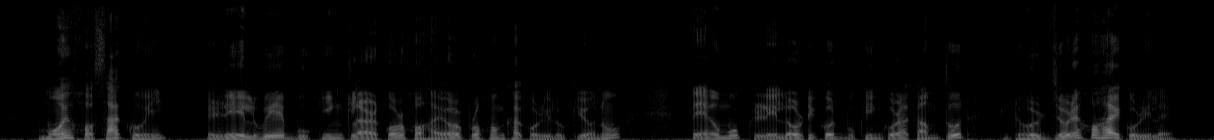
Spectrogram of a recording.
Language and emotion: Assamese, happy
